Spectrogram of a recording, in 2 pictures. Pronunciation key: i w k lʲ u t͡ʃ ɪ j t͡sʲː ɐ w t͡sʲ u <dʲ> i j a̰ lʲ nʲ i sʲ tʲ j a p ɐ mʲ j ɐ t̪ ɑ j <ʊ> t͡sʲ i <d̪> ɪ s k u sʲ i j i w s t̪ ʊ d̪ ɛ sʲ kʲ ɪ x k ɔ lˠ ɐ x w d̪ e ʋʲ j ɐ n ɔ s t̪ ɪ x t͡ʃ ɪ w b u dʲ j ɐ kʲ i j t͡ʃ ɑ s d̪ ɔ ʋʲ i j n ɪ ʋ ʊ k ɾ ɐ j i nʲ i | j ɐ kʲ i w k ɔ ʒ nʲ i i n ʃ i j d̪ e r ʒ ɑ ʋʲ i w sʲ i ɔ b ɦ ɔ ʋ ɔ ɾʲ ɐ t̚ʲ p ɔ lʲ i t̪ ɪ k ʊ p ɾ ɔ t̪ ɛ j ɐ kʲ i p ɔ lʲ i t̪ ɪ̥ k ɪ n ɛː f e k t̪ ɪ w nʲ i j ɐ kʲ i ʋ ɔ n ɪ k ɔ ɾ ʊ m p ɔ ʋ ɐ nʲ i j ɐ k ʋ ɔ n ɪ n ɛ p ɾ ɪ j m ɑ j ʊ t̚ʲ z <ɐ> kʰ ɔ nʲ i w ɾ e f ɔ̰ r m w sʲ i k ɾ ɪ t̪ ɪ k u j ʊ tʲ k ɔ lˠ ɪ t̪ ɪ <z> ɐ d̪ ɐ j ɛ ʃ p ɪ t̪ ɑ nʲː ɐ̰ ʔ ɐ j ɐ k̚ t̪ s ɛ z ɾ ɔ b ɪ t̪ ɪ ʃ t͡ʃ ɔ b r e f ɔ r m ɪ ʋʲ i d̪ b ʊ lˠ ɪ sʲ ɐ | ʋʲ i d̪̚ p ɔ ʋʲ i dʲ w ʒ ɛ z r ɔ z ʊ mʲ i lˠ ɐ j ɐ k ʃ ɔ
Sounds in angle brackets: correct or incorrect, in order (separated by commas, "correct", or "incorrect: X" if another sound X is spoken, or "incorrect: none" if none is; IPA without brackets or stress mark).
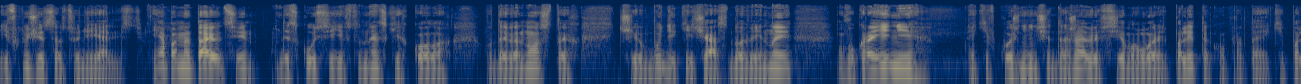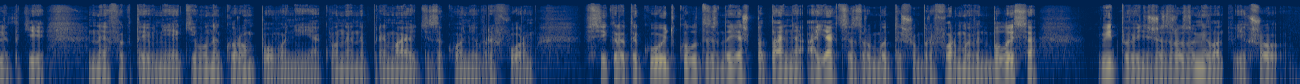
correct, correct, correct, correct, correct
